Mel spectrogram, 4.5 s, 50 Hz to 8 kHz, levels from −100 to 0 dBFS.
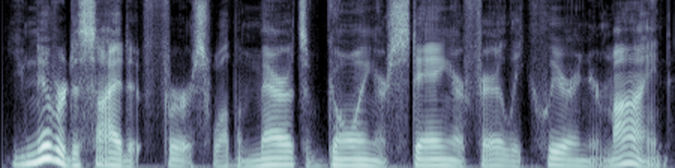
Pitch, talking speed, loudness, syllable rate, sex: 100 Hz, 240 wpm, -19 LUFS, 5.7 syllables/s, male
